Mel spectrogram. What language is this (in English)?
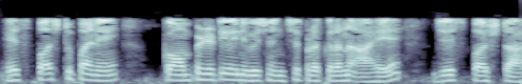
Marathi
